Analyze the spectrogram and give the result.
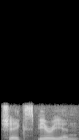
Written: Shakespearian

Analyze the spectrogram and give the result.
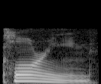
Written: chlorine

